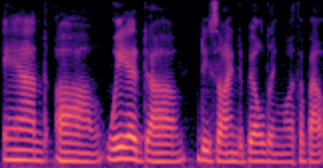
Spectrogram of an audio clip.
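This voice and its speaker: Recorded very clean against a silent background, a woman speaks with a very deep, low pitch and fairly even intonation. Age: 60s. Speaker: public health expert. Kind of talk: TV interview. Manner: halting, many fillers.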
